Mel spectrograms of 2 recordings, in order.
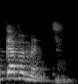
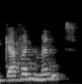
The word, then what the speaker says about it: government: damn him okay however if the M and M are together in a word and the N comes before the M you don't say the end that's a nice rule to remember for pronunciation so government if you ever hear anybody say government let me know I would I would love that would be very funny okay all right Aurora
